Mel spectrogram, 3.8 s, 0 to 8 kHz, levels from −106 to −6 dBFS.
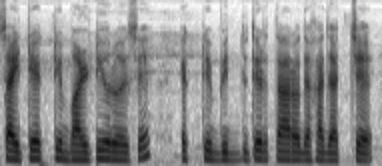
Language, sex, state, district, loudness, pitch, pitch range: Bengali, male, Assam, Hailakandi, -22 LUFS, 140 Hz, 135-150 Hz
